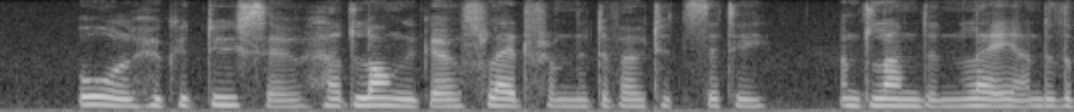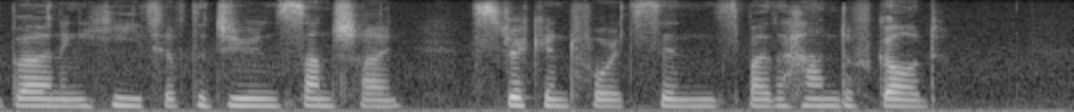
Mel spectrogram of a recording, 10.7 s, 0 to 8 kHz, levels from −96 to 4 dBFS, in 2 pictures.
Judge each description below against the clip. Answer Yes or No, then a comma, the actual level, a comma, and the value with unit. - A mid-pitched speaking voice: Yes, medium, 180 Hz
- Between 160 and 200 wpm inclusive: Yes, average, 185 wpm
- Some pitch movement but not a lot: No, narrow, 1.4 semitones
